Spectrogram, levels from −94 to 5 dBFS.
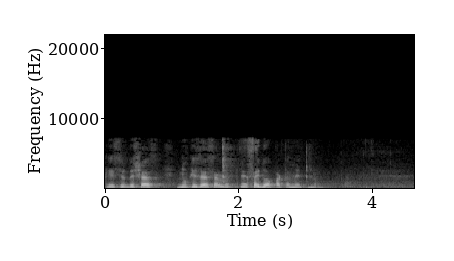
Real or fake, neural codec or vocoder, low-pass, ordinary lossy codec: real; none; 7.2 kHz; none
